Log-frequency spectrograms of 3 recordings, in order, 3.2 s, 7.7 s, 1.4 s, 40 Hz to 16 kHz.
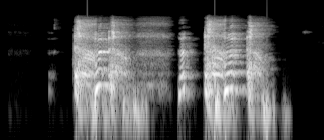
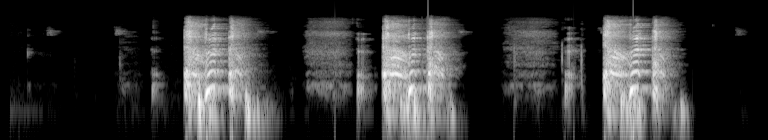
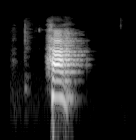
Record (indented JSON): {
  "cough_length": "3.2 s",
  "cough_amplitude": 31833,
  "cough_signal_mean_std_ratio": 0.53,
  "three_cough_length": "7.7 s",
  "three_cough_amplitude": 31463,
  "three_cough_signal_mean_std_ratio": 0.39,
  "exhalation_length": "1.4 s",
  "exhalation_amplitude": 28038,
  "exhalation_signal_mean_std_ratio": 0.31,
  "survey_phase": "alpha (2021-03-01 to 2021-08-12)",
  "age": "18-44",
  "gender": "Female",
  "wearing_mask": "No",
  "symptom_none": true,
  "smoker_status": "Ex-smoker",
  "respiratory_condition_asthma": false,
  "respiratory_condition_other": false,
  "recruitment_source": "REACT",
  "submission_delay": "1 day",
  "covid_test_result": "Negative",
  "covid_test_method": "RT-qPCR"
}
